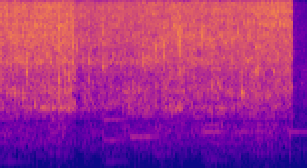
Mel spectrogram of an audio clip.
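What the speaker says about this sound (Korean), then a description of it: "잘못 씻으면 풋내가 나니까 살살 흔들어서 헹굼을 해주세요." Young radish greens are gently shaken and rinsed in water, a loud steady rush of running, splashing water heard close up, alone, ending abruptly after about two seconds.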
